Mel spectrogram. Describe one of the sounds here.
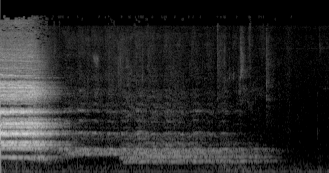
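A large choir sings together in a reverberant hall, the final chord fading away.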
